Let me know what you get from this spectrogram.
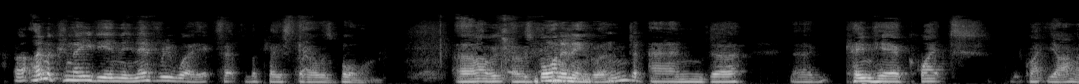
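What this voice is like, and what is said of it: British accent. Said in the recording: “The only two things that I have that are still British is my accent, which I'm kind of stuck with”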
